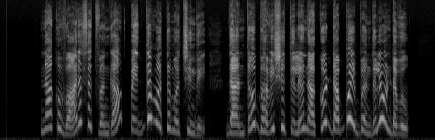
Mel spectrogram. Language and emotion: Telugu, happy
